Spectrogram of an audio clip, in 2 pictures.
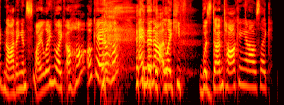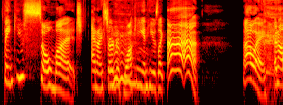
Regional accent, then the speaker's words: California, United States; If you've never been to Lafayette, Louisiana, especially if you are like I was from Southern California.

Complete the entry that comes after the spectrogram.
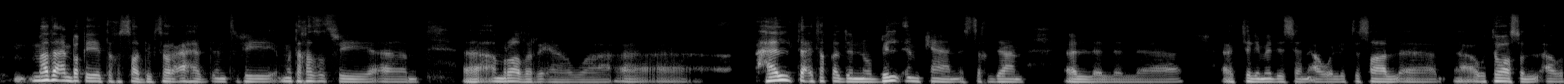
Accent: Saudi Arabia; now in United States; حنا كطلاب سعوديين هنا في أمريكا ممنوع علينا أن نأخذ مواد أونلاين إلا بإذن

